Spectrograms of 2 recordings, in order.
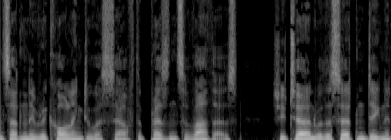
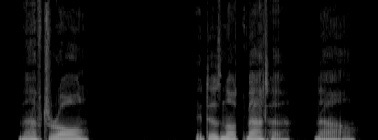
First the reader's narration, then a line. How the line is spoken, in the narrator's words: with a gesture of infinite weariness, she murmured as though to herself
